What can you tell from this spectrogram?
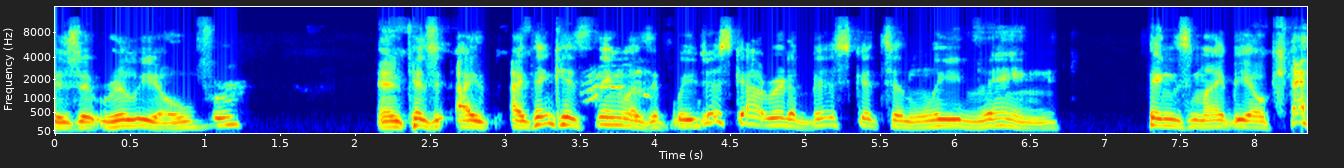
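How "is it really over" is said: put-on very sad voice, much slower. Retelling a man who never talked asking about the club ending, imitating a very sad voice. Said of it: "in the saddest of all possible voices".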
